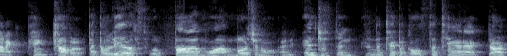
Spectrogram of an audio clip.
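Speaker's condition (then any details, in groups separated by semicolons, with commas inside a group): Cerebral palsy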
